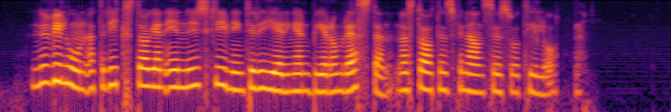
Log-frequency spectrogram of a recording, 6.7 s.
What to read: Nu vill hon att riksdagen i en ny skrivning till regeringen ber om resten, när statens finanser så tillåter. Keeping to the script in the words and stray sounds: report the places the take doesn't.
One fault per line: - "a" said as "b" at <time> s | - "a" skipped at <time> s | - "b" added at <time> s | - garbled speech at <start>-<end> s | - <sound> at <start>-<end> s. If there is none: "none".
- dropout at 5.6-5.8 s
